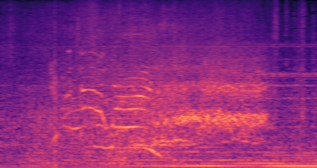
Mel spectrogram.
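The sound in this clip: Tires squeal as a hire car skids to a sudden stop, a bending, wavering screech over a low engine rumble that rises and then cuts off near the end.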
